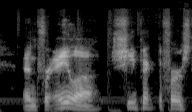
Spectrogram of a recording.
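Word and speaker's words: Ayla: the K bear which the main character's name is Aya and I've heard it pronounced Isa but we kind of settled on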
